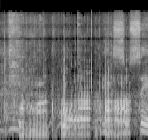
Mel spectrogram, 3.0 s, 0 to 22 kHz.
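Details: An aggressive male lion of 400 kg gives throaty, vibrating growl bursts. Three stretches of low pulsed rumbling are broken by short pauses, and voices and a few bright sliding tones are mixed in.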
